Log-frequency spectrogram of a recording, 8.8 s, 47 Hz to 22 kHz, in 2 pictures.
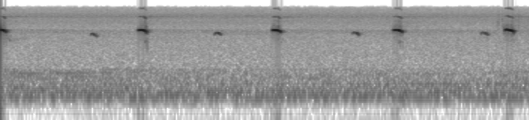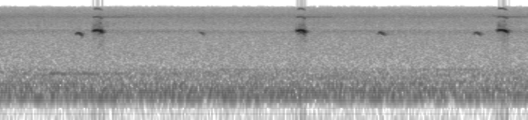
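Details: A Bluethroat in nettles on 23 June gives sharp, high ticking notes about once a second, each paired with a softer, slightly lower note, against a quiet background.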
